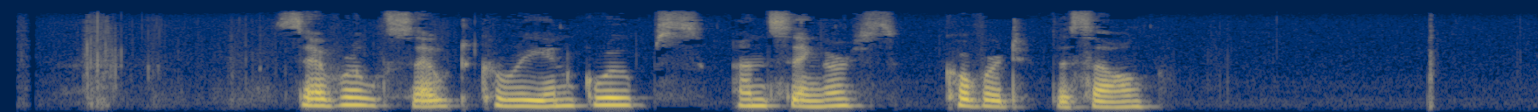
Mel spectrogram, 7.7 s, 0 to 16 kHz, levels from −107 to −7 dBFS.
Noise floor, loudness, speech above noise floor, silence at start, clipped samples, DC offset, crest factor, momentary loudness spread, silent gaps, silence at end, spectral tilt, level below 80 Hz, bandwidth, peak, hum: -77 dBFS; -28 LUFS; 50 dB; 1.4 s; under 0.1%; under 0.1%; 20 dB; 12 LU; none; 1.95 s; -6 dB/octave; -86 dBFS; 11 kHz; -10 dBFS; none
